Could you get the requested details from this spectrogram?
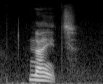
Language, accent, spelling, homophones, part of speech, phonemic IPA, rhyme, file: English, US, knights, nights, noun / verb, /naɪts/, -aɪts, En-us-knights.ogg
- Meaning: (noun) plural of knight; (verb) third-person singular simple present indicative of knight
